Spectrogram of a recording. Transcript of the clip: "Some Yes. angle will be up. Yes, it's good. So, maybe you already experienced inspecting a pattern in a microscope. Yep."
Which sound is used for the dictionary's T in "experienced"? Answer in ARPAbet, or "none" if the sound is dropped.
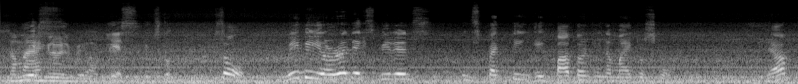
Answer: none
